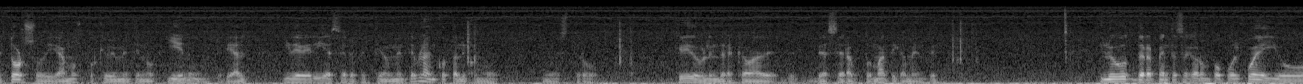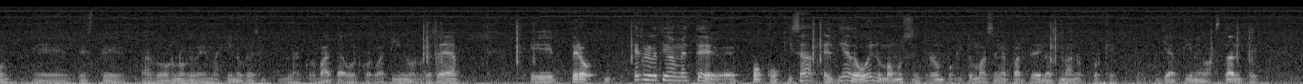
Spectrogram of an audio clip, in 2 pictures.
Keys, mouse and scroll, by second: 1.8 click, 4.9 Tab, 5.4-6.5 drag, 6.5 Tab, 6.9-9.4 drag, 10.1 alt+Tab, 17.8 alt+Tab, 18.5 Tab, 18.9 click, 19.6 Tab, 20.0-21.1 drag, 21.7 alt+Tab, 24.1 alt+Tab, 25.7 shift+a.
